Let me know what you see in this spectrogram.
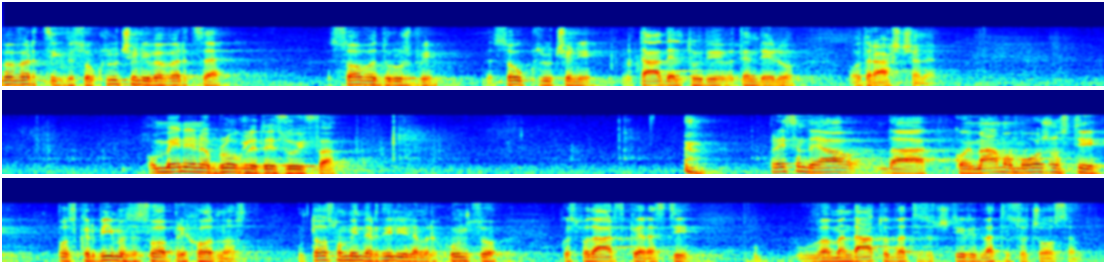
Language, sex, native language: Slovenian, male, Slovenian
